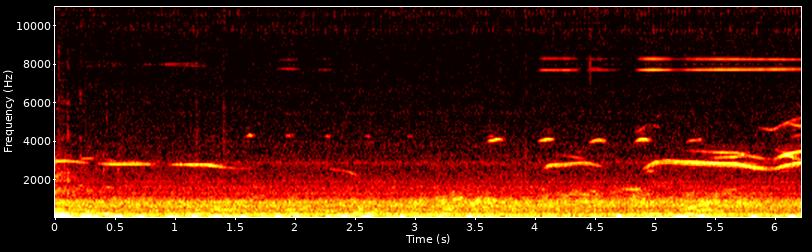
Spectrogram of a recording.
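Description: Near silence: faint outdoor room tone with a low rumble, and a few faint, short, high whistling chirps.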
